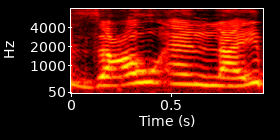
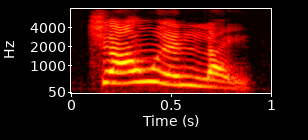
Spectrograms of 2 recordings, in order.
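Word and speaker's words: Zhou Enlai: इसको बोलते हैं बेटा, आपके बुक्स एनसीईआरटी कहती है जाओ एंड लाई, but actually it शुड बी चाओ एंड लाई। इसको सी से प्रोनाउंस करते हैं, बट क्योंकि आपकी एनसीईआरटी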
